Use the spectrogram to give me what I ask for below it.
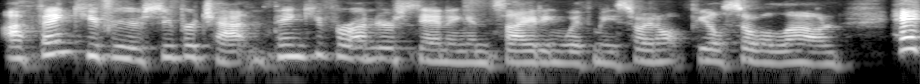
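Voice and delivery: ordinary delivery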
